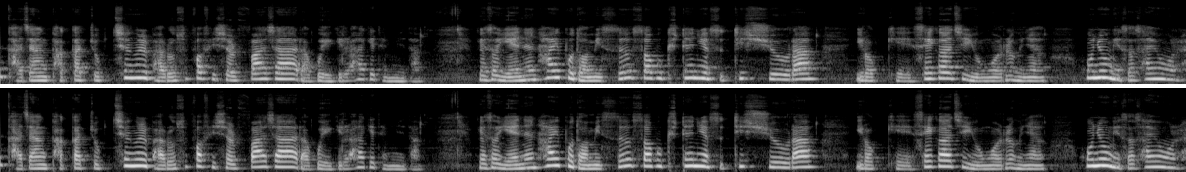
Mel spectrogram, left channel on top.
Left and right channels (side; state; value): both; normal; correlation 0.43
